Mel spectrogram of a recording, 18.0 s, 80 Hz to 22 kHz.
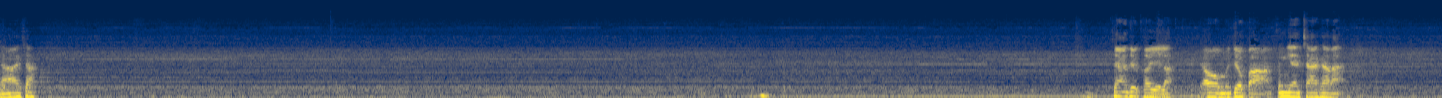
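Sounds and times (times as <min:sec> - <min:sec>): machine hum: 0:00.0 - 0:18.0
low steady tone: 0:05.8 - 0:18.0.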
